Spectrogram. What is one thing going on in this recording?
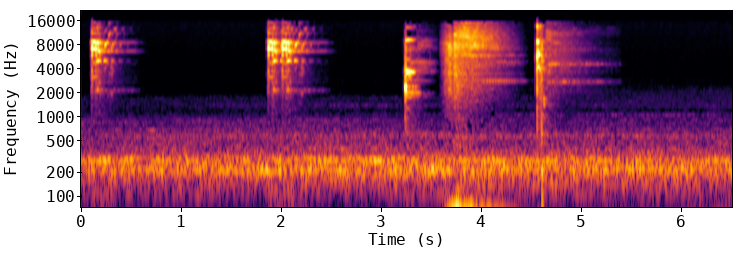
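Bright menu chimes ring with each selection.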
